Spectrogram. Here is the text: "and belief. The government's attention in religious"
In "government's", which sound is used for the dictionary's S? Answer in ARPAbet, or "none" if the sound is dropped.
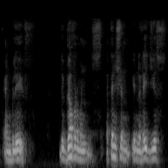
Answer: S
